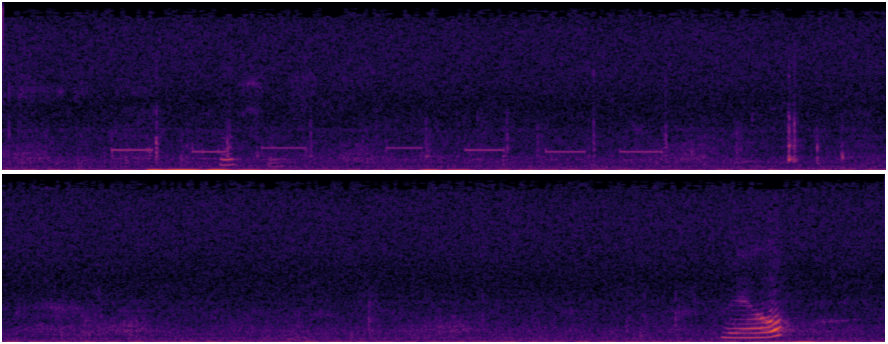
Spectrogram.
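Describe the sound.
A touch-tone telephone dials a number to reach a time service, with a quick series of short beeps at shifting pitches. Soft talk and low background hum follow.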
